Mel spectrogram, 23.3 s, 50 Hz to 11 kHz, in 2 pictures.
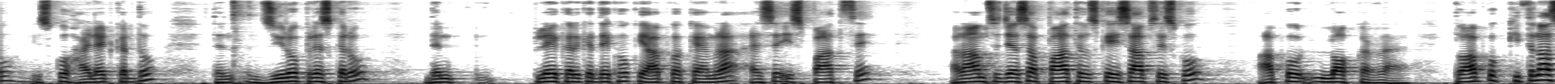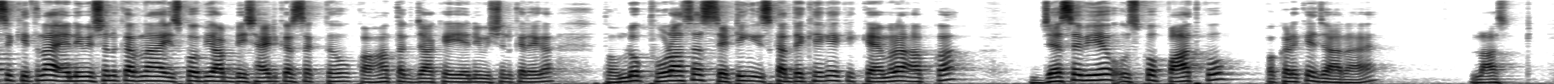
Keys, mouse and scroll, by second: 0.1 KP_0, 2.0-4.8 drag, 6.2-18.4 drag.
